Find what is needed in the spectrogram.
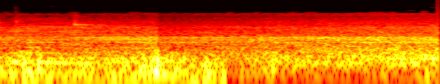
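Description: Children's fairground hopper ride running: a steady rumbling mechanical noise with a faint steady whine, the low rumble dropping away a little over a second in.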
